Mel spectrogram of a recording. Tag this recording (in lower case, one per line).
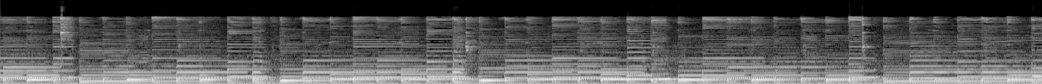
guitar
music
plucked string instrument
acoustic guitar
playing acoustic guitar
musical instrument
